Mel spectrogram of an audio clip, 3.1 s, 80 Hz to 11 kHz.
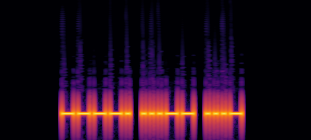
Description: Morse code, heard as a keyed tone, about 29 wpm, 700 Hz. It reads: 93V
